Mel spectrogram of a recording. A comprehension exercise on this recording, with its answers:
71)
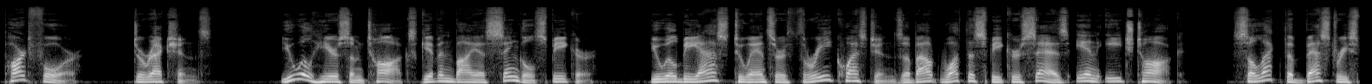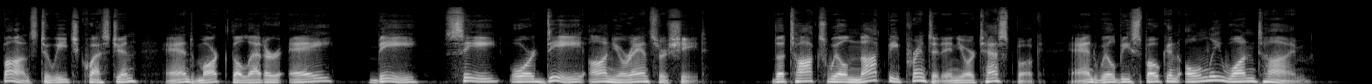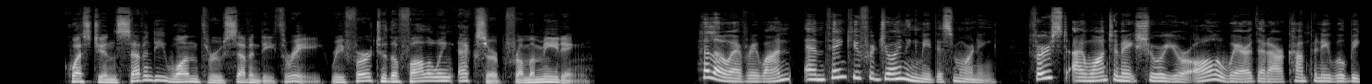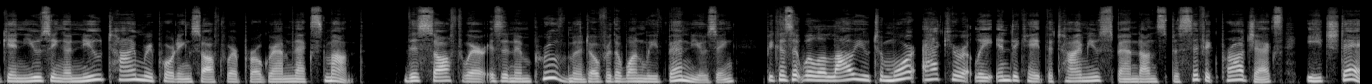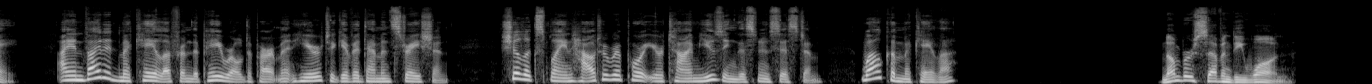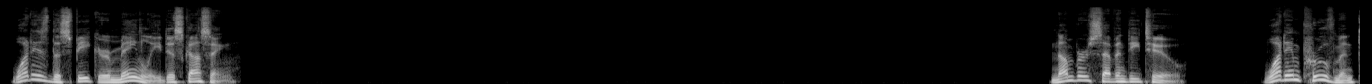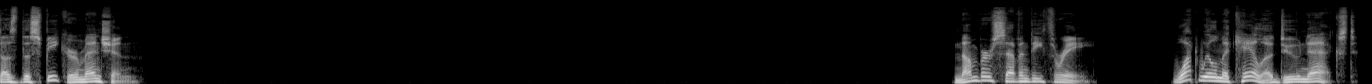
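What is the speaker mainly discussing?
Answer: A software program

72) What improvement does the speaker mention?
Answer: Time on projects will be reported accurately.

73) What will Michaels do next?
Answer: Give a demonstration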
